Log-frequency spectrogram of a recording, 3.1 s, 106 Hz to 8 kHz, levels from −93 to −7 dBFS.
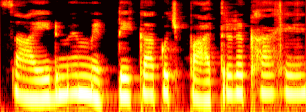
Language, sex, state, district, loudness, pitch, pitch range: Hindi, female, Madhya Pradesh, Dhar, -15 LUFS, 220 Hz, 195-225 Hz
